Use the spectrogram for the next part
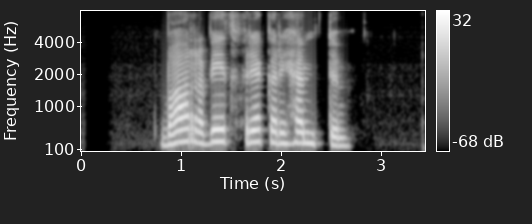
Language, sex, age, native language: Icelandic, female, 40-49, Icelandic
